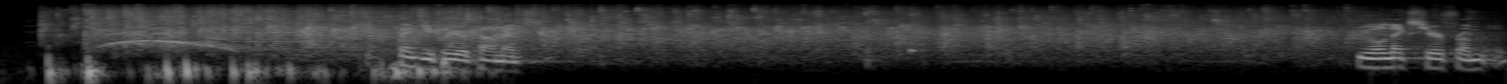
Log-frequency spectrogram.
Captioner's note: applause and Cheers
